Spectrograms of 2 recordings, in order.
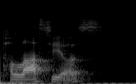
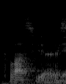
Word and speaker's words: Palacios: I'm joined by Robert Palacios, which I say like an Italian, but I know it's not a, it's a more Spanish close.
